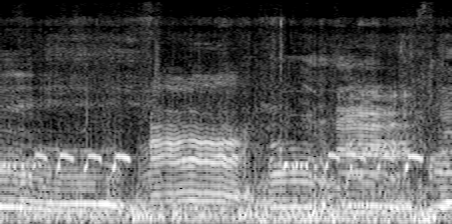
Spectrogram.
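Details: ['A herd of tame cattle on the move, dozens walking together; one low moo rises and falls in the middle, with shorter lowing around it and strings of rapid, high whistled notes above.']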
